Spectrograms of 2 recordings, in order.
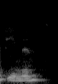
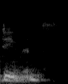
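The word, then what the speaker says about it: daemons: these things called demons I think they're pronounced like demons they're demons they're little tiny demons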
